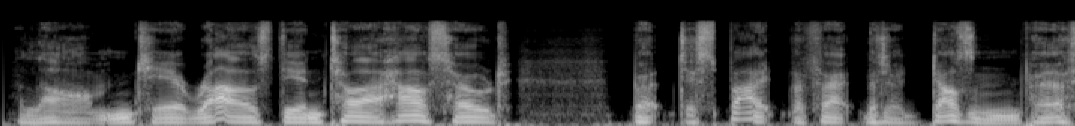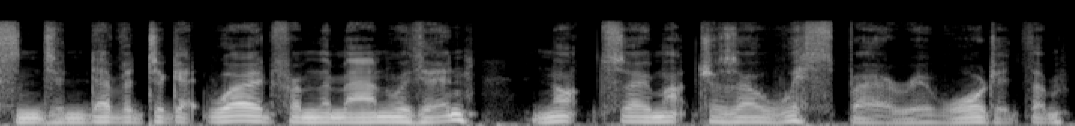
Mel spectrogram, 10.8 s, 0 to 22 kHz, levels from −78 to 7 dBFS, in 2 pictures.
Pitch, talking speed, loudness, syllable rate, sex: 100 Hz, 165 wpm, -18 LUFS, 5.1 syllables/s, female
